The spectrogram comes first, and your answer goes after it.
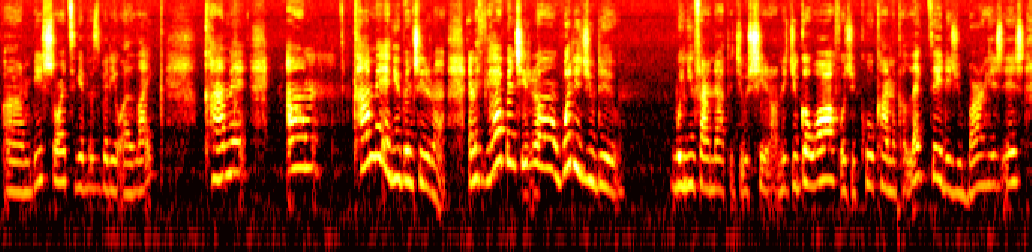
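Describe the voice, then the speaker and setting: Chatty young woman with a gravelly voice. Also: a little high, slight background noise. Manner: chatty, slangy, dramatic retelling. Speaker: vlogger. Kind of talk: casual storytime. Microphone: phone camera.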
